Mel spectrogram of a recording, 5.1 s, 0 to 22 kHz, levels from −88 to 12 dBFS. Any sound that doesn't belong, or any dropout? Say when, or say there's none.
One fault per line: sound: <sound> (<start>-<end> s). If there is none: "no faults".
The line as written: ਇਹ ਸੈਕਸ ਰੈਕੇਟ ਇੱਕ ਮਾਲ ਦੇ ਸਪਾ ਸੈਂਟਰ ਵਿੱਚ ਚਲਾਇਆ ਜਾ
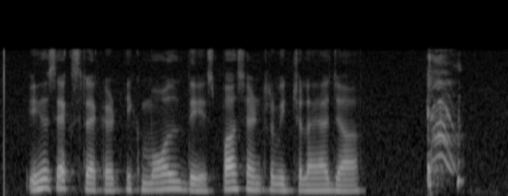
sound: cough (4.3-4.7 s)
